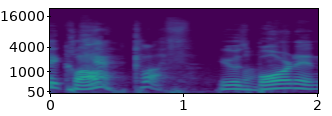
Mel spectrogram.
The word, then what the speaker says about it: Clough: Yeah, Clough.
